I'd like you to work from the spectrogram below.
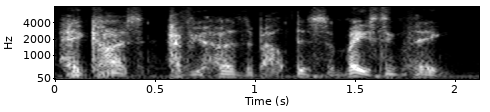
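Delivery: whispery stage-whisper voice. Imitating how another speaker sounds while ill: imitating a whispery voice. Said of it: "you're just very whispery".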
